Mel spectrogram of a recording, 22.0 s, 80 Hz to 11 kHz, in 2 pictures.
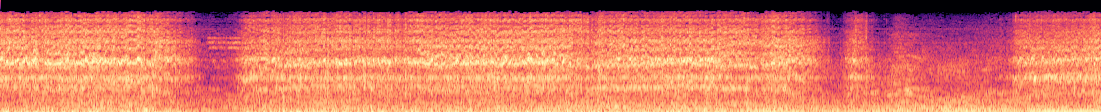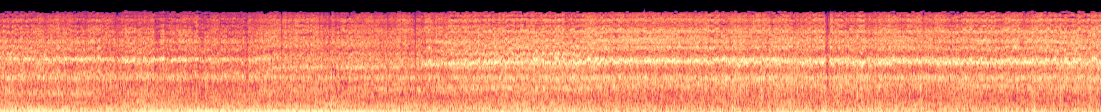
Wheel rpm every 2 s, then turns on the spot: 190, 130, 210, 190, 40, 110, 160, 200, 210, 230, 230.
none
